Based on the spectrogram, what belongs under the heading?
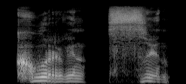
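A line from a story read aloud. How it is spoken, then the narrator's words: Moan. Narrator (Russian): простонал он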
